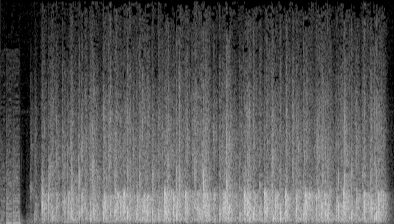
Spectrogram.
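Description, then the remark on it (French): A burst of sustained crowd applause played as a radio sound effect, dense and fairly loud, starting abruptly after a brief pause and cutting off sharply near the end, with no voices over it. “J'envoie d'abord les applauses pour tous ceux qui n'auront pas le courage d'écouter cette émission en direct.”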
